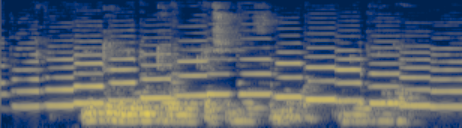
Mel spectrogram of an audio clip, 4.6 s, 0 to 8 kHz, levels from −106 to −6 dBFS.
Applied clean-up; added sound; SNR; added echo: classical method WPE with log-MMSE.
